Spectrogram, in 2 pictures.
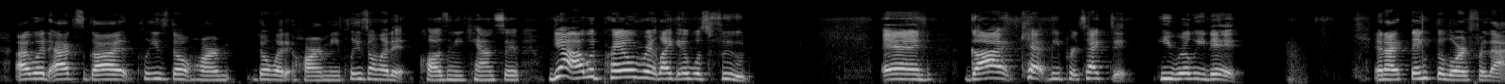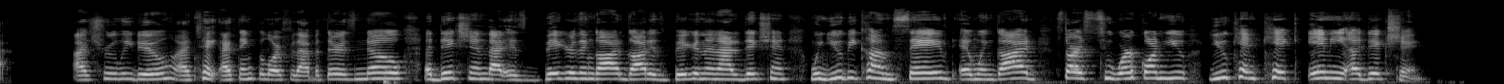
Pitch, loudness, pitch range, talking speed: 255 Hz, -21 LUFS, 230-275 Hz, 175 wpm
